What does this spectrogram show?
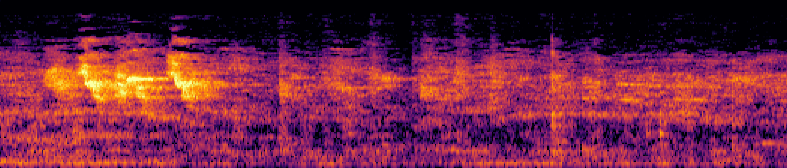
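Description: Small birds chirping in the background: two quick falling chirps about half a second and a second in, then fainter chirps. A light click near the middle as a plastic dropper bottle is set down on a stone counter.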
